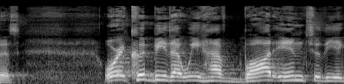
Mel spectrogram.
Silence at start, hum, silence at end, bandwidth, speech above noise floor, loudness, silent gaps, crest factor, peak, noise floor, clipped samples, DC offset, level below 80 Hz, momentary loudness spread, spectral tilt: 0 s; none; 0 s; 17 kHz; 24 dB; -13 LUFS; none; 14 dB; 0 dBFS; -38 dBFS; under 0.1%; under 0.1%; -54 dBFS; 12 LU; -4.5 dB/octave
